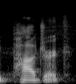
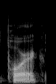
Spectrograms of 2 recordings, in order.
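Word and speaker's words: Pádraic: On a remote island off the coast of Ireland, Podrick, which is spelled like it would be Podrick, but they say it as Pork.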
